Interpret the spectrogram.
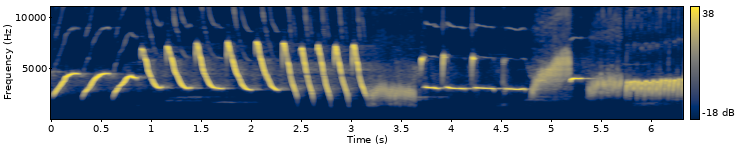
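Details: Canary song used to encourage a canary to sing: rhythmic rising and falling whistled slurs, a harsh burst, steady level whistles, and a closing buzzy trill.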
